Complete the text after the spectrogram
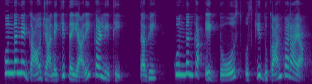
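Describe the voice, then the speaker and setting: A woman's voice: a little high, very animated, a little slow. A woman reading a scripted moral story as its narrator.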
